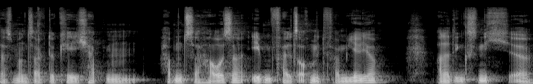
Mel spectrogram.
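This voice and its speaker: Noticeable background noise runs under the recording. Over it, a man speaks with a very deep, low pitch. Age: 20s. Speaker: podcast co-host. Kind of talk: casual chat.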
